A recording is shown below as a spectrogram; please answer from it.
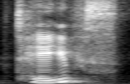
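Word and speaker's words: Toews: Anyway, I'm not super far into Women Talking right now by Miriam Taves. Might be Teves, but I'm pretty sure it was pronounced Taves, and I had no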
